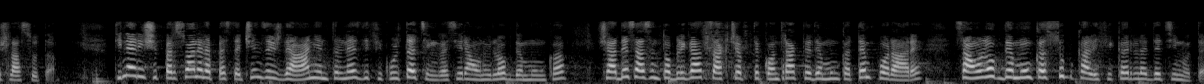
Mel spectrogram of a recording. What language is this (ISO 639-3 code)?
ron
